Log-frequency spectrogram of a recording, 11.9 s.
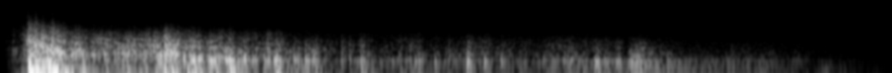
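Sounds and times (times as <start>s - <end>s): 
lightning strike: 0.2s - 6.6s.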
